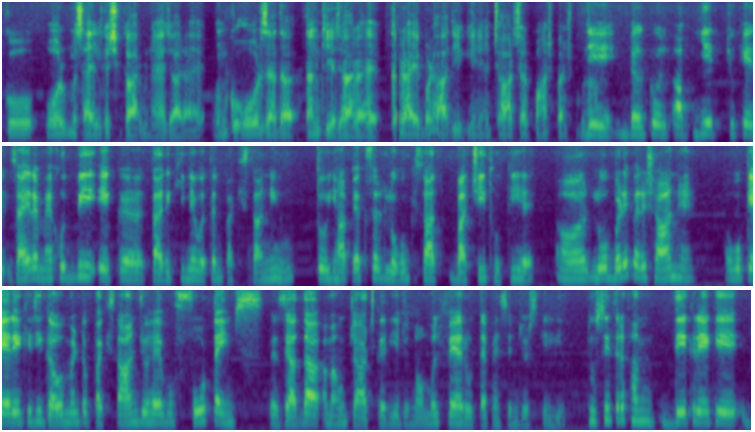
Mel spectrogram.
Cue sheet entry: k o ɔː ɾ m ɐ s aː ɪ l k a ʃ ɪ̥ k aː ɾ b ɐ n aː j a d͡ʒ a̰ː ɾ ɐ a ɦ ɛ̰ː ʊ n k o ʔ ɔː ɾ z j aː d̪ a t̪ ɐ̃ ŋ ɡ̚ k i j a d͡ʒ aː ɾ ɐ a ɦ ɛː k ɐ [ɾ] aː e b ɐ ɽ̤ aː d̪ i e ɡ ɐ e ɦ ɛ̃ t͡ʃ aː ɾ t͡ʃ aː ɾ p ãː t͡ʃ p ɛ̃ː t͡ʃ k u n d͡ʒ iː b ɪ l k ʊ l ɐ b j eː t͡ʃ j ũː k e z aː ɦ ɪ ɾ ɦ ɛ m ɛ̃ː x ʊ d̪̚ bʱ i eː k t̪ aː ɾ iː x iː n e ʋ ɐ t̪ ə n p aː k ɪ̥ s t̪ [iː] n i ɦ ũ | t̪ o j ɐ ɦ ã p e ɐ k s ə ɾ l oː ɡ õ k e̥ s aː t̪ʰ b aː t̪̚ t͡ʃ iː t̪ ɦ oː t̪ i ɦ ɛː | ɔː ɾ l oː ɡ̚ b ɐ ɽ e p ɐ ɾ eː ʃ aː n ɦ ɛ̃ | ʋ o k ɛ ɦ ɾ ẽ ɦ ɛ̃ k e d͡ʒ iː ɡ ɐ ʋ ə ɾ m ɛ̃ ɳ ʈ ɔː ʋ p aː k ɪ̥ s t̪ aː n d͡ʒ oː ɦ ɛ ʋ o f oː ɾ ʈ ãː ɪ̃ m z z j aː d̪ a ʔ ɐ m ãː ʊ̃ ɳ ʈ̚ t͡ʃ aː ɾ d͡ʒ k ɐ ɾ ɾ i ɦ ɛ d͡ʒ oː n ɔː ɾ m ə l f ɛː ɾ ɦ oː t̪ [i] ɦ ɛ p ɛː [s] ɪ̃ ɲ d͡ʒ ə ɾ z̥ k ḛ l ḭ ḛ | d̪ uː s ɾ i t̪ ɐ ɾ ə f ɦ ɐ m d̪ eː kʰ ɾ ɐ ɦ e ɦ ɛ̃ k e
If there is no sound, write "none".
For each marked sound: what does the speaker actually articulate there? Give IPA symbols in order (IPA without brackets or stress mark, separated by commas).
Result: ɾ, aː, a, s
